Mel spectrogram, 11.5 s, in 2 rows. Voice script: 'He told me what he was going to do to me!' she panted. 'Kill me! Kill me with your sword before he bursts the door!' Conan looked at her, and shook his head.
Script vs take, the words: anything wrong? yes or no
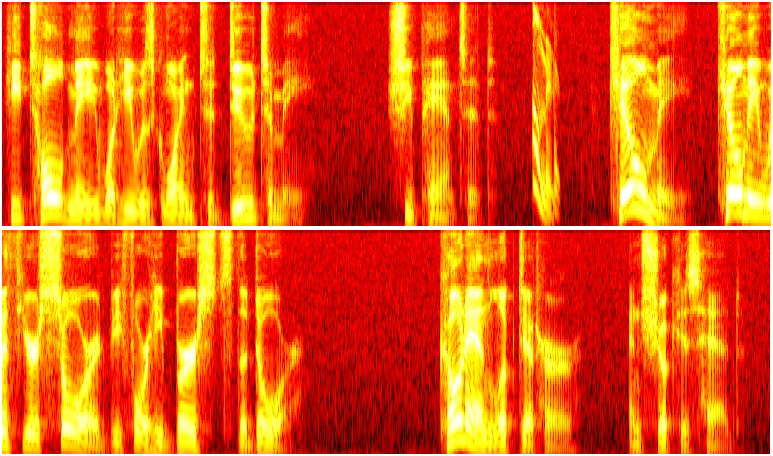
no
